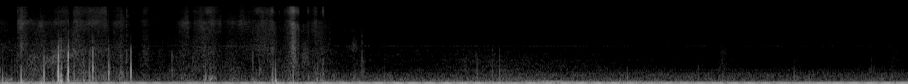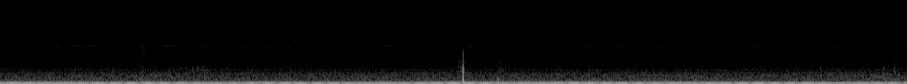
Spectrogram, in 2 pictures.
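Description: A steady low rumble, with a few scrapes and knocks in the first three seconds and a single click about fourteen seconds in.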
